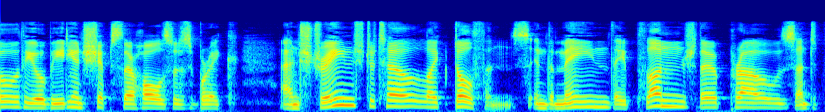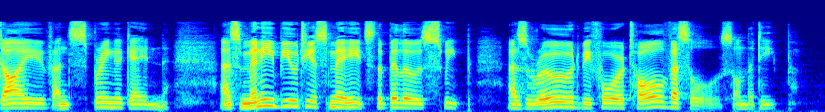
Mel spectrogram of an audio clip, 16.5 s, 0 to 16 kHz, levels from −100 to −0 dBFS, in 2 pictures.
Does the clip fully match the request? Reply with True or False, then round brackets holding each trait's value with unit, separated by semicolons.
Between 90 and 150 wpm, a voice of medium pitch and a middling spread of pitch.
True (140 wpm; 155 Hz; 3.8 semitones)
